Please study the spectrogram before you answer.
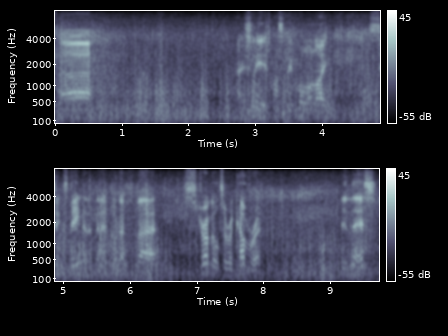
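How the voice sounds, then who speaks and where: A man narrating his solo sailing trip in a relaxed, hesitant way with plenty of fillers. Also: on the high side, unhurried, pauses often. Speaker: solo sailor vlogging. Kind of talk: casual vlog narration. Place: aboard a small sailing yacht at sea. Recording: loud wind noise on the mic. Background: wind and boat noise.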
